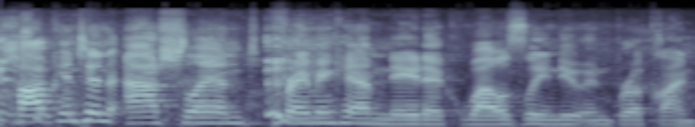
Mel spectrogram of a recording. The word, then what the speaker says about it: Ashland: want to seem like a local it's not ashland it's ashland that should be the trivia how to pronounce massachusetts putting on the spot uh your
